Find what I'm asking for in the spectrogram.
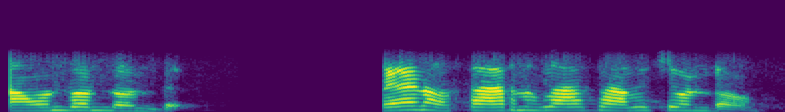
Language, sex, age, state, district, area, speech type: Malayalam, female, 30-45, Kerala, Pathanamthitta, rural, conversation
